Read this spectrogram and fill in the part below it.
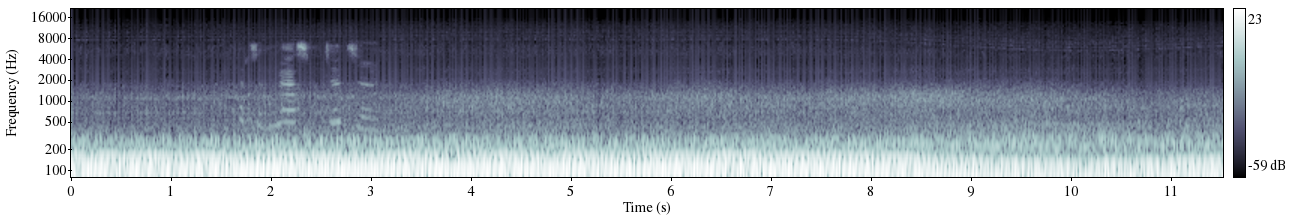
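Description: A vehicle engine rumbles steadily as a jeep drives over sand.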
